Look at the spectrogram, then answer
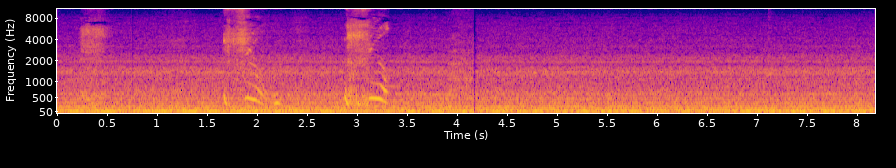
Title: Beautiful Asian girl sneeze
